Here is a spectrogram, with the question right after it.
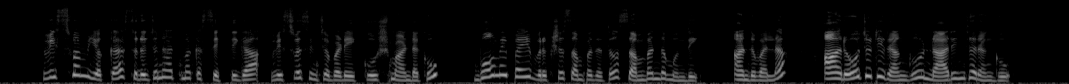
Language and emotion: Telugu, neutral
